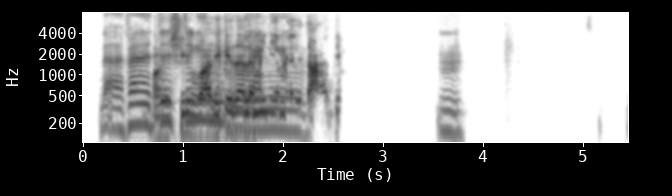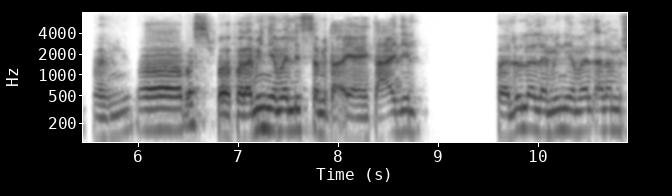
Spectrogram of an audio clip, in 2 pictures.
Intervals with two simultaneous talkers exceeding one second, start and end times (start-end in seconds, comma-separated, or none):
0.6-2.2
